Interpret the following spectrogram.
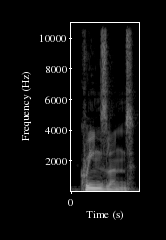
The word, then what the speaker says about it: Queensland: David specifies land, not Lund. Queensland. I feel like that's just my British pronunciation.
